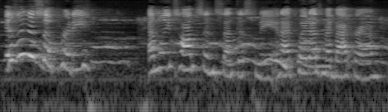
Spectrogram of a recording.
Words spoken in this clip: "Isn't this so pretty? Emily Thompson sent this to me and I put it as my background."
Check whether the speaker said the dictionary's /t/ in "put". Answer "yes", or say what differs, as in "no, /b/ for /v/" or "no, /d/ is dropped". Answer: no, /t/ is dropped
